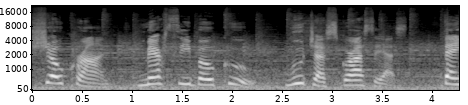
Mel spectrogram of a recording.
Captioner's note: speaking in foreign language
